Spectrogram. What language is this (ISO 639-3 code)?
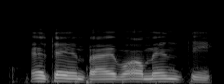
fin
